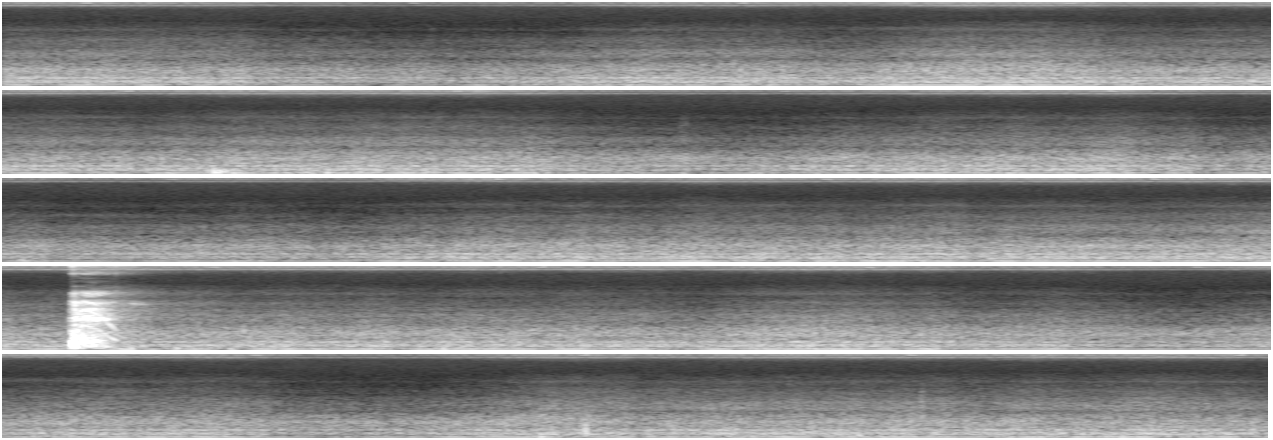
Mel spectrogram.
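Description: Steady low room hum, broken about two-thirds of the way through by a single short, loud cough from a man.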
